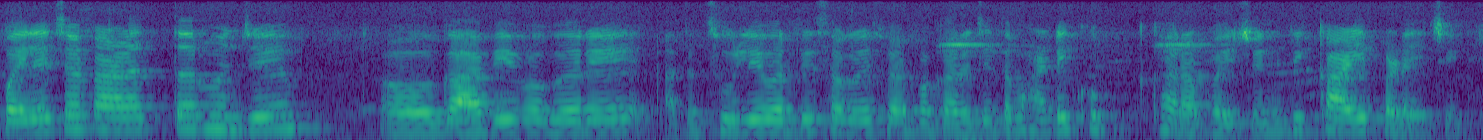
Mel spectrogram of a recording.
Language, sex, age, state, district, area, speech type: Marathi, female, 18-30, Maharashtra, Solapur, urban, spontaneous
